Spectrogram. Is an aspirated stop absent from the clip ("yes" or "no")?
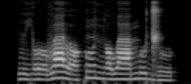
yes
